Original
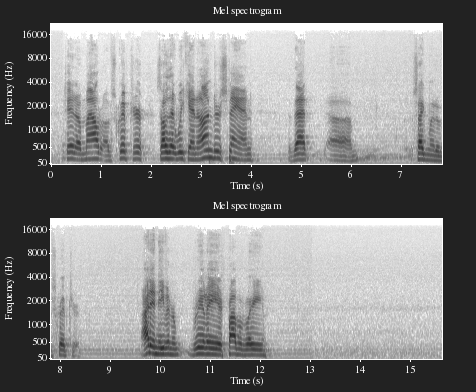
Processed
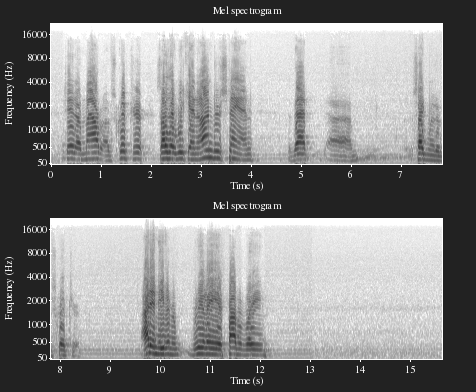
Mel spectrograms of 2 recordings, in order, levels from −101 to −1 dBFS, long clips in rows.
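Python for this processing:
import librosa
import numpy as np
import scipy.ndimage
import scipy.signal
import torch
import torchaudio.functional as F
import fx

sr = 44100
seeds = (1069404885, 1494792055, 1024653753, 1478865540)

y = fx.cheby_harmonics(x, sr, harmonics=(3, 8), levels_db=(-19, -23), full_scale_db=-9.0)
y = fx.upward_expand(y, sr, threshold_db=-35.0, expansion=1.5, at=(11.61, 12.09))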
